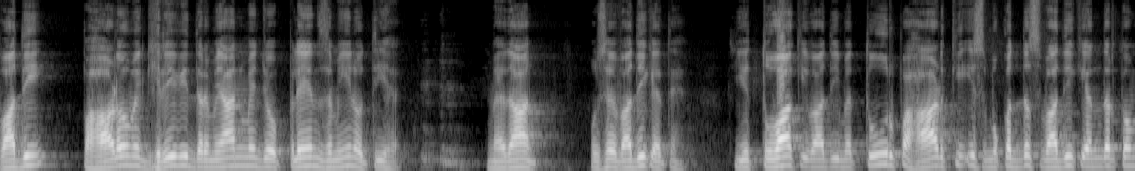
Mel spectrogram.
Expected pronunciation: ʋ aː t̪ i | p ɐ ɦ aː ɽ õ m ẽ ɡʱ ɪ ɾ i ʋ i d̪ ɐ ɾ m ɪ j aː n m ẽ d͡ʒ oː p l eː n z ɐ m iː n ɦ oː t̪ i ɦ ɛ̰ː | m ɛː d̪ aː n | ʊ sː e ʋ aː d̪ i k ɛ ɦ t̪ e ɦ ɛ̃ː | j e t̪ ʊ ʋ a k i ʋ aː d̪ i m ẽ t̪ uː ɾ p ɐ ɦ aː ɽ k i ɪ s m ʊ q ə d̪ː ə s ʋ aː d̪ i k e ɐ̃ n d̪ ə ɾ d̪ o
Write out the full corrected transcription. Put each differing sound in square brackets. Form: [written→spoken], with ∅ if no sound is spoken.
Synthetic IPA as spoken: ʋ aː [t̪→d̪] i | p ɐ ɦ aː ɽ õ m ẽ ɡʱ ɪ ɾ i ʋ i d̪ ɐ ɾ m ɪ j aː n m ẽ d͡ʒ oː p l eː n z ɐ m iː n ɦ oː t̪ i ɦ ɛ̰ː | m ɛː d̪ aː n | ʊ [sː→s] e ʋ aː d̪ i k ɛ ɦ t̪ e ɦ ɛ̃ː | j e t̪ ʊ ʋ a k i ʋ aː d̪ i m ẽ t̪ uː ɾ p ɐ ɦ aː ɽ k i ɪ s m ʊ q ə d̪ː ə s ʋ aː d̪ i k e ɐ̃ n d̪ ə ɾ [d̪→t̪] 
